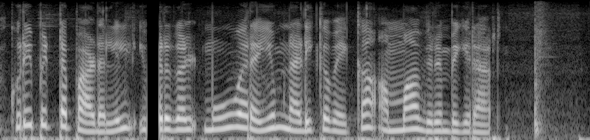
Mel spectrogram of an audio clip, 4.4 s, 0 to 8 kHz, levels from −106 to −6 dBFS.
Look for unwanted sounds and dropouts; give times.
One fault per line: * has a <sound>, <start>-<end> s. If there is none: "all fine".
* has a dropout, 1.1-1.2 s
* has a thud, 4.0-4.2 s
